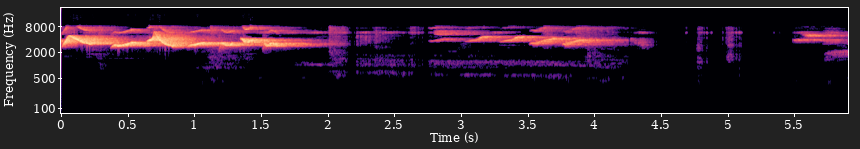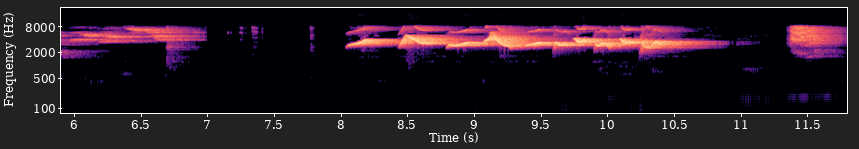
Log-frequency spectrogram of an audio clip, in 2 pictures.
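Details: Song of an azulão, the ultramarine grosbeak, Paraná style: two bright, fast warbled phrases of sliding whistles, the first at the start and the second after a pause at eight seconds, with quieter notes between.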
